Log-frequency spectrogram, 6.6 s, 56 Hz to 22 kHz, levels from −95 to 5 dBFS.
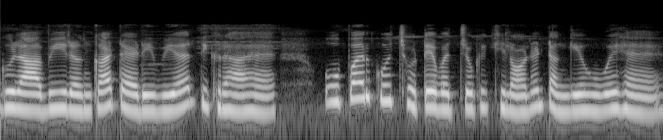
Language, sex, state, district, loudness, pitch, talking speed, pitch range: Hindi, male, Chhattisgarh, Raipur, -17 LUFS, 210 Hz, 155 wpm, 195-230 Hz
